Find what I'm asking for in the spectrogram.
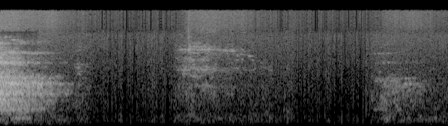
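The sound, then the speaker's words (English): Slow deep breaths taken during a calming exercise, heard as a few faint, soft swells of air with quiet pauses between them. “Take a couple of deep breaths.”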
